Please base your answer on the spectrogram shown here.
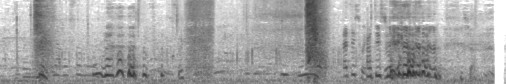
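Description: Several sharp, hissing sneeze bursts, about four, with laughter and chatter between them: sneezing.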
